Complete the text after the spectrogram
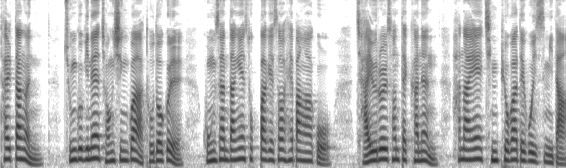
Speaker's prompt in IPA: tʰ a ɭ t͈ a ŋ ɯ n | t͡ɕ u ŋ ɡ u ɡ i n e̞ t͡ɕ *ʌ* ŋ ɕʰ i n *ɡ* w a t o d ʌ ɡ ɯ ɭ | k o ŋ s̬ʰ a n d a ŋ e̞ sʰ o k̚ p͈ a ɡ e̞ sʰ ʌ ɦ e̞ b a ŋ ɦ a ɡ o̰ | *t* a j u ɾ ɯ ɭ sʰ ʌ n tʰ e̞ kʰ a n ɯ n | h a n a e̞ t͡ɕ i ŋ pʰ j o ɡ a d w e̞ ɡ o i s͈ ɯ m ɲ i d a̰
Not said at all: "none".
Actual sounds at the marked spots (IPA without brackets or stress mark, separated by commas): ʌ, ɡ, t͡ɕ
